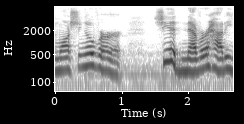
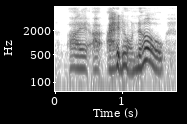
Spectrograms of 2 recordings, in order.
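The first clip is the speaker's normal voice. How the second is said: awkward, faltering fumbling, much slower; 3 dB louder than usual. Mary, asked by the bellboy how she became so courageous, answers: fumbling awkwardly. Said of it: "Mary fumbled awkwardly".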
